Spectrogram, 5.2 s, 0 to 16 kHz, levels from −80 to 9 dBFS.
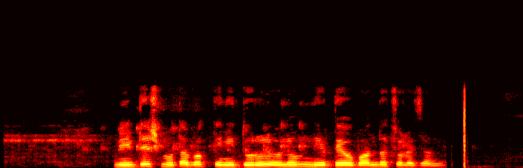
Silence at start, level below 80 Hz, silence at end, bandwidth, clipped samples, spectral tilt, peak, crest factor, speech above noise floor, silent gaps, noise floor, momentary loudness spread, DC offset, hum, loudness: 1.15 s; -62 dBFS; 0.85 s; 8 kHz; under 0.1%; -5.5 dB/octave; -2 dBFS; 14 dB; 50 dB; none; -64 dBFS; 15 LU; under 0.1%; none; -14 LUFS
